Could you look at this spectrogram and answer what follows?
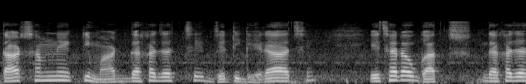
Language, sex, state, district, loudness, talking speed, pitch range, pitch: Bengali, male, West Bengal, Kolkata, -19 LUFS, 150 wpm, 140-190 Hz, 155 Hz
